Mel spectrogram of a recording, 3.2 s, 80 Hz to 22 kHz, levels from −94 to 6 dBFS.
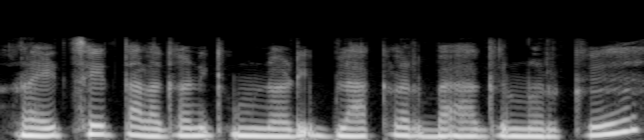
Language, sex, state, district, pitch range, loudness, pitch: Tamil, female, Tamil Nadu, Nilgiris, 200-225 Hz, -13 LUFS, 215 Hz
